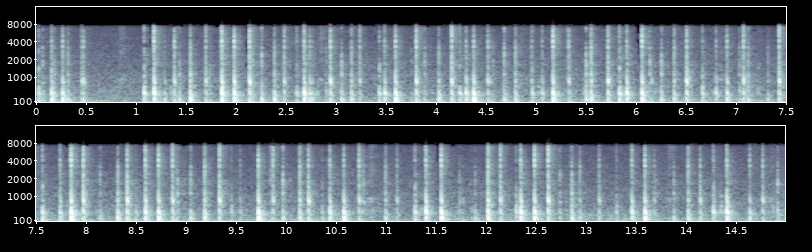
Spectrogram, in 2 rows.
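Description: Fingernails from both hands tap in fast rolling patterns on a solid, light wooden table top. The result is a dense, continuous stream of short, dry clicks with a woody tone around 390 Hz and a bright edge. Each tap dies away almost instantly, and there is a brief pause near the start.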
